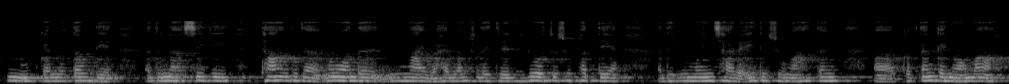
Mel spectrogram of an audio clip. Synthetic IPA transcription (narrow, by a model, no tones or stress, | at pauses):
kɐjnotawde | ɐdunɐsiɡitʰaŋdudɐŋɐŋandɐnuŋajbɐɦajbamsulɐjtɾetjotusupʰɐtːe | ɐdɐɡimojnsaɾɐɐjdusuŋak̚tɐŋkɐk̚tɐŋkɐjnoamɐ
